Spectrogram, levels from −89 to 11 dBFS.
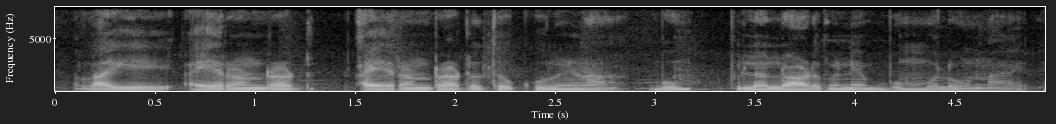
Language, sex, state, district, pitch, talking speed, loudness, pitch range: Telugu, male, Telangana, Hyderabad, 120 Hz, 135 wpm, -18 LUFS, 115-120 Hz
